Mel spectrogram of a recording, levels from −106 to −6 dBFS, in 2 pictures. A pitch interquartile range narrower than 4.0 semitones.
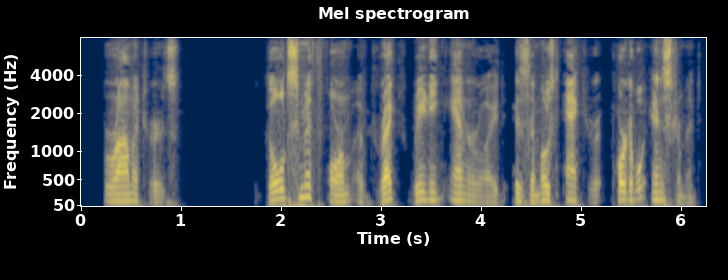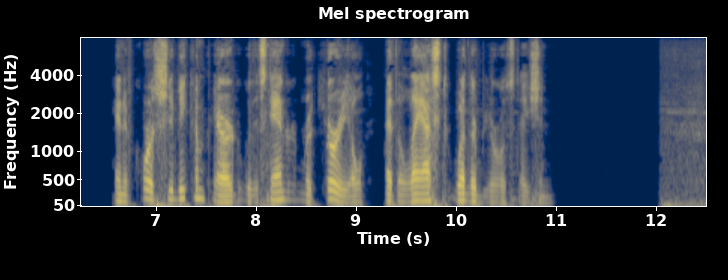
No: average, 4.3 semitones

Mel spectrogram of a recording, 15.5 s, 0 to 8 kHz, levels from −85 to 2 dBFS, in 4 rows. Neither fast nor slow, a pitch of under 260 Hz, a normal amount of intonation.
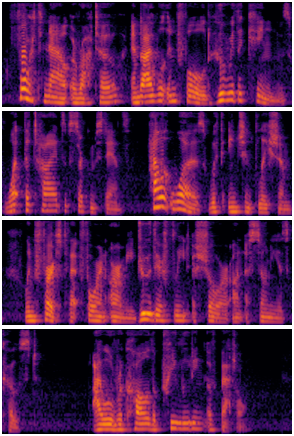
Yes: average, 160 wpm; medium, 140 Hz; average, 4.8 semitones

